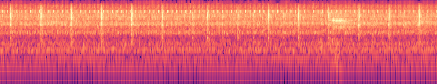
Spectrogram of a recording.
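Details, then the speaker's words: Cheap used car that failed its MOT, engine said to be gone, warmed up after sitting for months. A sharp, regular tap about three times a second over the idle, much worse when revved, so there is an internal engine knock of unknown cause. "See, now it's warmed up. You can hear that knocking. And if I give it a little rev, you'll hear it knock like crazy."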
